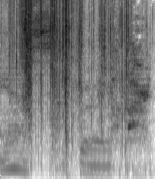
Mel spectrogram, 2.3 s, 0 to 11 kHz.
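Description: Foil wrapper of a 2022 Donruss baseball card pack being torn open and crinkled, in a burst of crackling through the first second. A short stretch of a man's voice follows.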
